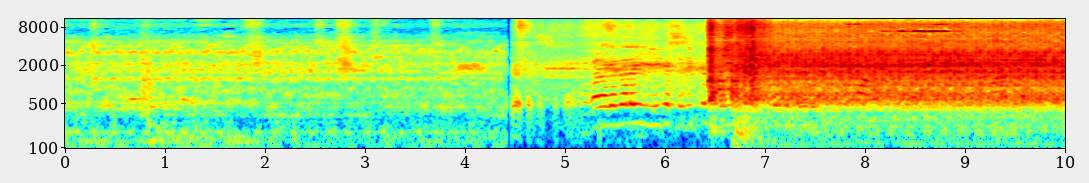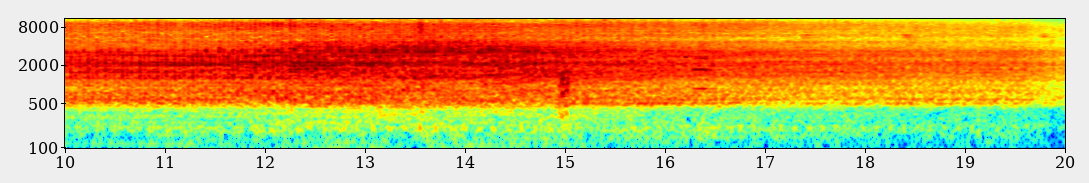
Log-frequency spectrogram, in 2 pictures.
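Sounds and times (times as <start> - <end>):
jeep engine running: 0.0 - 4.4, 5.8 - 20.0.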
